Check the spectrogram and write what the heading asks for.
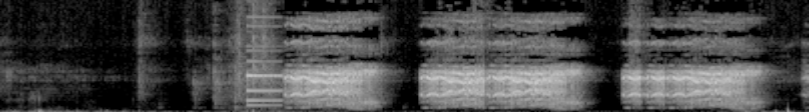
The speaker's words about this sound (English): Let's try the horse.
